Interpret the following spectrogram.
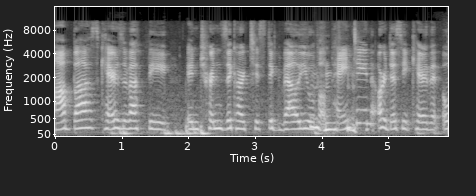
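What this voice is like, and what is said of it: Usual voice. Nothing is said of it.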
